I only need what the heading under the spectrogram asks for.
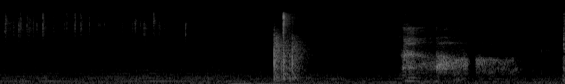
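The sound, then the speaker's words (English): Dice, including a D12, rattle and clatter in a couple of short bursts, a bright sharp rattle followed by a longer rolling clatter, with no talking over it. “Oh, you got to roll his it's an imposed roll, isn't it?”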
